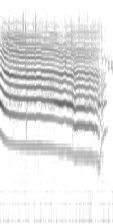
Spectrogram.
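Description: A cartoon toddler rabbit crying: one long wail in a small child's voice, slowly falling in pitch and stopping near the end.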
